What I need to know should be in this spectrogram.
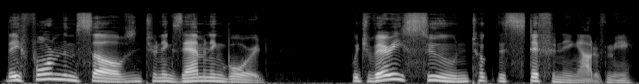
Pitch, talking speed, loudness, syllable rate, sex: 145 Hz, 150 wpm, -18 LUFS, 4.7 syllables/s, male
